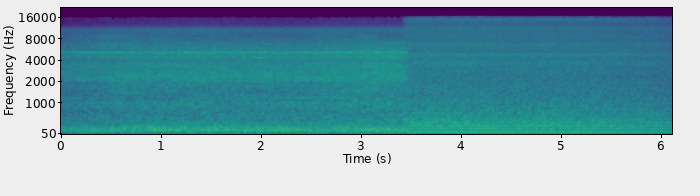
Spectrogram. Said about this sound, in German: Auch das Wartungsteam ist kurz vor der Landung in Singapur.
